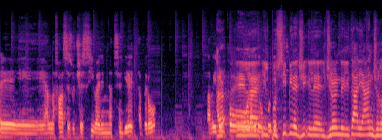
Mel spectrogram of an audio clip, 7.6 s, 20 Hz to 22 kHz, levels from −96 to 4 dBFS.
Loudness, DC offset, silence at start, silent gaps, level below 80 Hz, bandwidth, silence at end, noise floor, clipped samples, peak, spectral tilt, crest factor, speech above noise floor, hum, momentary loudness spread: -20 LUFS; under 0.1%; 0 s; none; -52 dBFS; 14 kHz; 0 s; -48 dBFS; under 0.1%; -2 dBFS; -6 dB/octave; 16 dB; 29 dB; none; 9 LU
